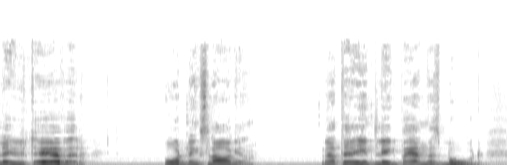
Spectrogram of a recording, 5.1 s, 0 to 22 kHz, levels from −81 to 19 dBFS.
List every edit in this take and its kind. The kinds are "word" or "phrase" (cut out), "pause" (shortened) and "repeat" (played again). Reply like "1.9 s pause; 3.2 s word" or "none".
none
